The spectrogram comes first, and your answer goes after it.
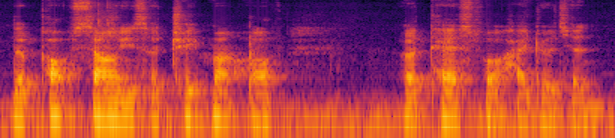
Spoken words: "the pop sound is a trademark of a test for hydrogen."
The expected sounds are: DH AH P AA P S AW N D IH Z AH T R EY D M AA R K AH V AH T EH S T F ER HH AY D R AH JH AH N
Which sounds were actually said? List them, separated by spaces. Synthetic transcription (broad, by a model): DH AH P AA P S AW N IH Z AH T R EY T M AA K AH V AH T EH S T F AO HH AY D R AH JH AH N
